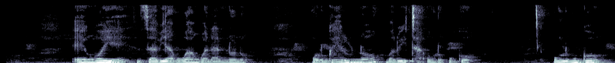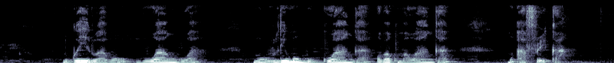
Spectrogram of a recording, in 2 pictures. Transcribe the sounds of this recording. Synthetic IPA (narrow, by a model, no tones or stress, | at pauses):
e̞ŋɡo̞je̞zaβjaβwaːŋɡwananːo̞no̞ː | luɡweːluno̞βaluitʰaʔoluβuɡo̞ | oluβuɡo̞ | luɡweːilwaβwaːŋɡwa | mlimukuɡwaːŋɡao̞βakumawaːŋɡa | muʔafɾḭka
